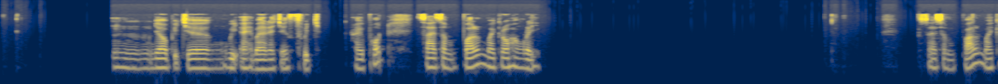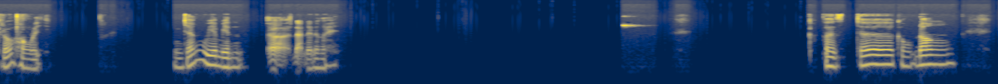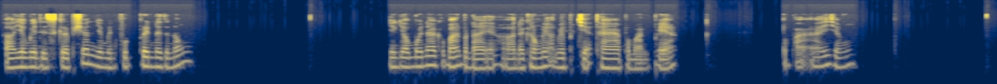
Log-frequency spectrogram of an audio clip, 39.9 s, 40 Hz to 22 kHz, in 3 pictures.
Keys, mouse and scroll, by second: 7.1 click, 7.6 Escape, 8.4 click, 10.4 click, 11.5 ctrl+a, 12.0-13.3 typing, 13.6 Return, 15.7 click, 18.2 click, 19.5-20.1 scroll up 8, 20.2 scroll, 20.8 scroll down 8, 21.4 click, 22.4 click, 29.2 click, 29.4 click, 29.7 click, 30.1 click, 30.8 click, 32.0 click, 35.6 click, 36.2 scroll, 37.1 scroll, 37.6 click, 39.7 click.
